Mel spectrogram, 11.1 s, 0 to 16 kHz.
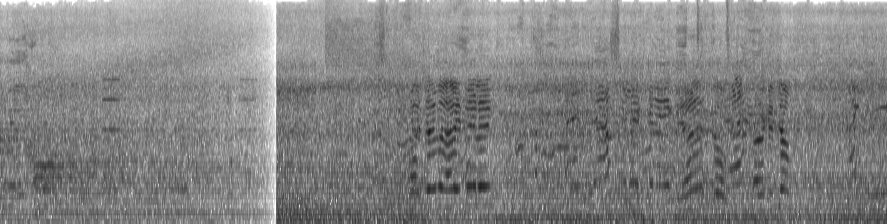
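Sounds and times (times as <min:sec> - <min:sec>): background music: 0:00.0 - 0:09.4
aircraft cabin engine drone: 0:00.0 - 0:11.0.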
